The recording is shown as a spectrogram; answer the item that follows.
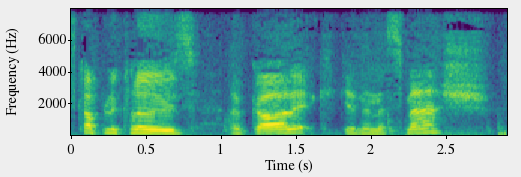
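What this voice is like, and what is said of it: Posh British received pronunciation accent. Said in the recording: “Salt Hank with a posh accent ... quite precious. Posh. ... You can hear his Oxbridge. His received pronunciation.”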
